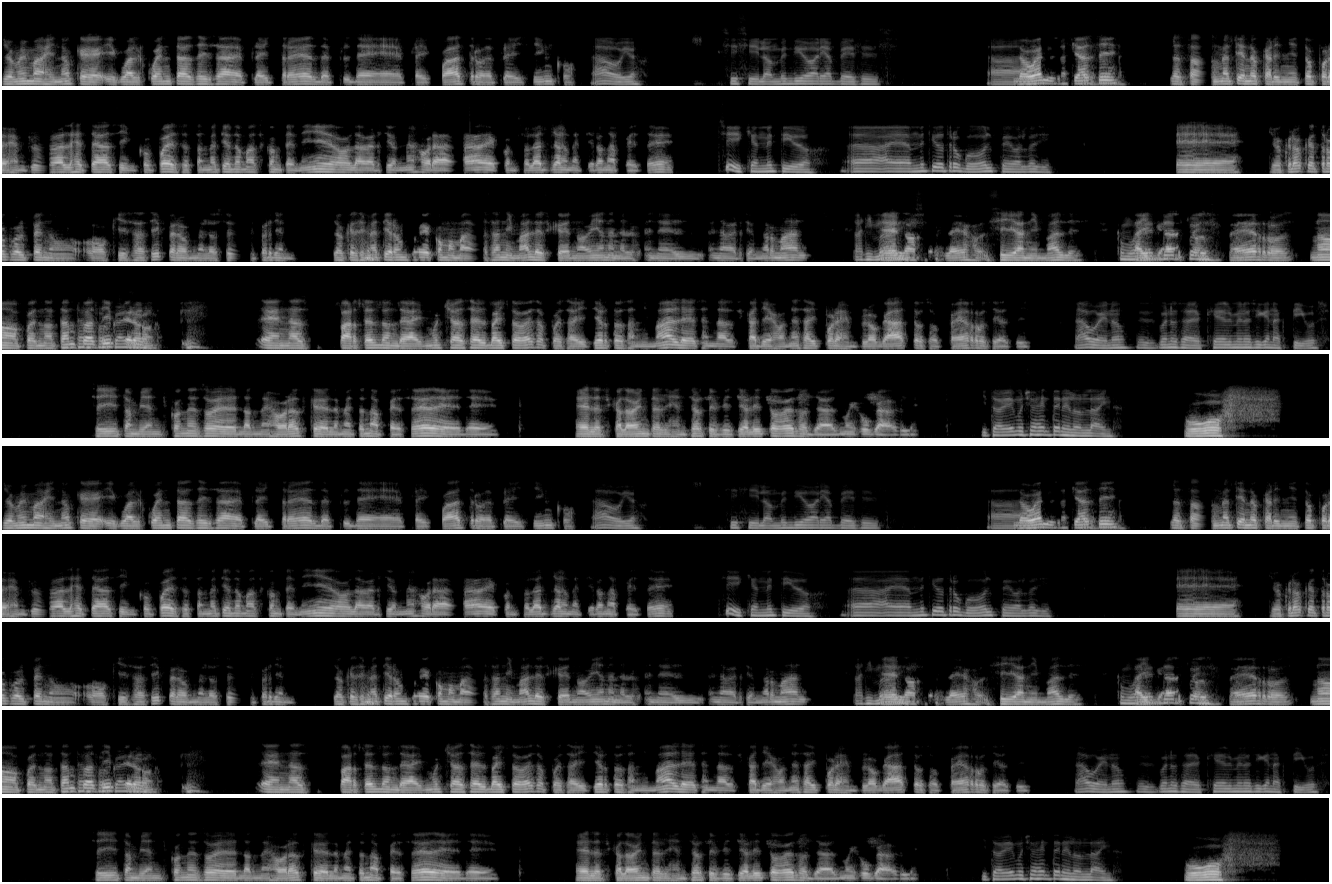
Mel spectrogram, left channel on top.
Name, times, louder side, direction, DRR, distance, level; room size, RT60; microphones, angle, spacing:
voice 1, 0.0-5.7 10.1-11.2 11.7-20.0 25.0-25.7 26.0-29.5 29.9-34.6 35.3-35.7 36.0-37.4 37.9-41.4 42.4-42.9 43.2-50.1 54.1-58.1 58.9-62.3 64.9-65.9, left 1 dB, 40° left, 3.4 m, -26 dB
voice 2, 5.9-6.4 7.2-8.9 9.8-10.4 10.8-11.2 20.4-23.8 30.1-30.3 35.1-35.8 37.7-38.7 40.4-41.4 41.6-41.9 50.6-53.1 62.9-64.3, left 2 dB, 70° left, 1.3 m, -31 dB
head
